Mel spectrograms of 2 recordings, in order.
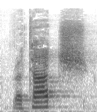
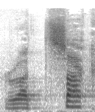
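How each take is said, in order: First: "Ratach" said as ra-TACH; mispronounced Hebrew word. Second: "Ratzak" with ts in the middle and a final k; careful two-syllable "Ratzak", closing on k; corrected Hebrew pronunciation. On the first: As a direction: say "Ratach" as a slip, closing on ch. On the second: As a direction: say "Ratzak" carefully as rat-SAK. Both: Real, not acted. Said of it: "I'm sorry".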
